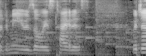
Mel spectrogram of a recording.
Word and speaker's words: Tidus: and that is that i call him titus i know there's a lot of speculation as if it's titus titus because his name in japanese is tida but they never say his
